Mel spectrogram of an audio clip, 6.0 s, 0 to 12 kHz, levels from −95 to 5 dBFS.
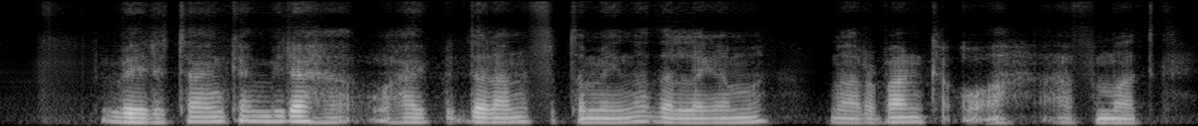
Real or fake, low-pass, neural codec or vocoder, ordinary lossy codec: fake; none; codec, 24 kHz, 0.5 kbps, DualCodec; none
